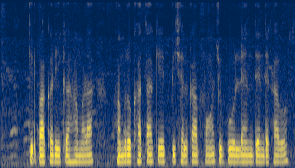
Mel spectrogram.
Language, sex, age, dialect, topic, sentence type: Maithili, male, 18-24, Angika, banking, statement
